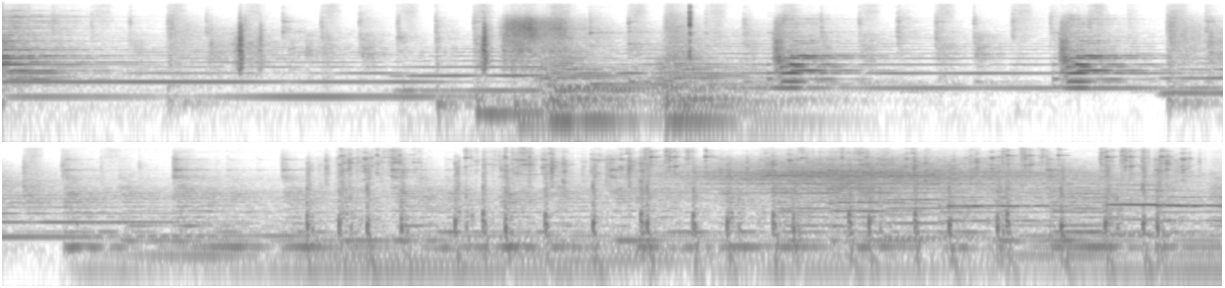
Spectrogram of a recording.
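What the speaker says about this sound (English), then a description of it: "let us get these horses on the road." Horses' hooves clip-clop in Fire Emblem Warriors: Three Hopes, a steady run of light hoof strikes set over in-game music with no talking.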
